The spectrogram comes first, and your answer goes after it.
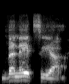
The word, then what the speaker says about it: Venezia: my italian is terrible but we got to pronounce it right it's venezia and it's here yeah come on gate i'm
